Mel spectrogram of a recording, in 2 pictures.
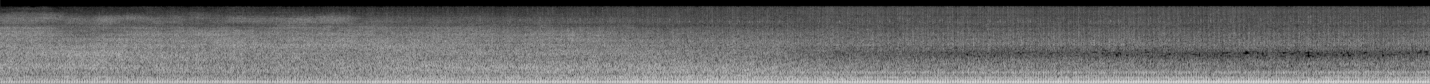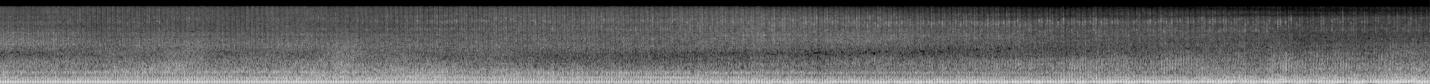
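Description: Fairchild Metroliner's twin Garrett TPE331 turboprop engines running at taxi power: a loud, steady low propeller drone. A hissing whine above it fades after the first few seconds as the aircraft moves away. Near the end the low drone takes on a fast pulsing beat.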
